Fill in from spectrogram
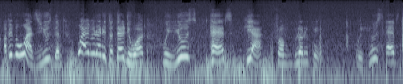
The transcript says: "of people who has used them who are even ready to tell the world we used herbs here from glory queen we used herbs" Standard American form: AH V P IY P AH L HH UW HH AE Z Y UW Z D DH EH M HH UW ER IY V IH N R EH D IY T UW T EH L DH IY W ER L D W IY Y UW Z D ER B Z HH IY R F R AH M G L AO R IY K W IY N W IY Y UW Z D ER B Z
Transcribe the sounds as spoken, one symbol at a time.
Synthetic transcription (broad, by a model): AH P IY P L HH UW HH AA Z Y UW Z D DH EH M HH UW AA IY V IH N R EH D IY T UW T EH L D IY W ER D W IY Y UW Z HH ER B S HH IY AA F R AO M G L AO R IY K W IY N W IY Y UW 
